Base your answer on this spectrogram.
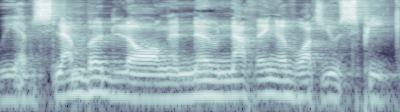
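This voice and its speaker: A man speaks in a put-on character voice that is very deep and resonant, at a fairly slow pace. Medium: read story. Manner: slow, drowsy.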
